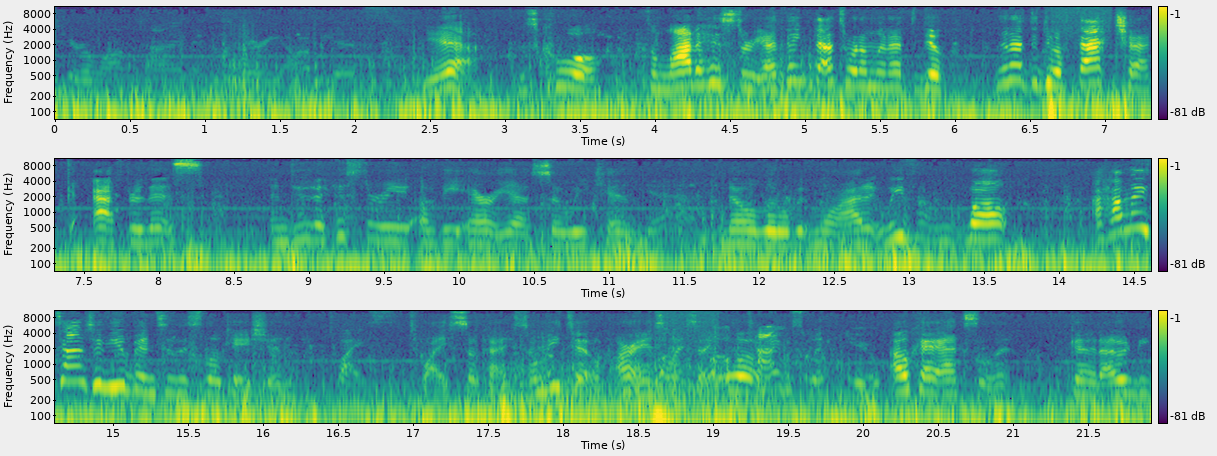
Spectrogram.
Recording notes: record themselves while toodling around in a golf cart, trying to enjoy nature while avoiding an angry swan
